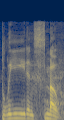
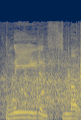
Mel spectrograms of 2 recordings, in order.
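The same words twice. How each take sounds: First: Said in the usual way. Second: Very slow, stretched BLEED and SMOKE; drawn-out repeat. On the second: Real, not acted. Comedian relishing the bar girls' routine, slow drawn-out repeat. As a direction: linger on "bleed" and "smoke", drawing each out. Repeats the phrase for comic effect.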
